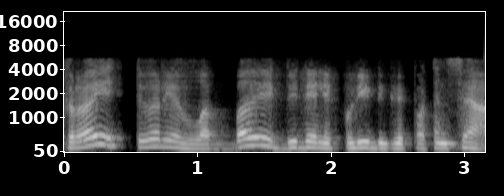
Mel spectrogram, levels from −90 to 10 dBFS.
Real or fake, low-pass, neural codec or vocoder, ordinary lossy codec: fake; 5.4 kHz; codec, 16 kHz, 0.5 kbps, X-Codec, HuBERT features, trained on general audio; AAC, 32 kbps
